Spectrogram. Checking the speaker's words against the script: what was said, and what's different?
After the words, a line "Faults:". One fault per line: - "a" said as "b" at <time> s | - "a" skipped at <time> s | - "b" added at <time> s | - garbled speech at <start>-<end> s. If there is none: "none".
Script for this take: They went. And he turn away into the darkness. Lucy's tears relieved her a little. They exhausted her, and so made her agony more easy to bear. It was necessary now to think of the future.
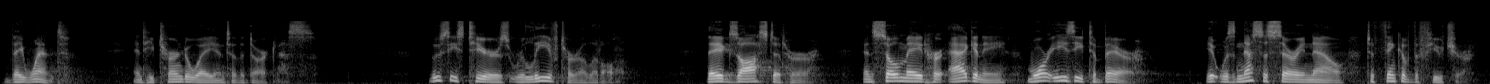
They went. And he turned away into the darkness. Lucy's tears relieved her a little. They exhausted her, and so made her agony more easy to bear. It was necessary now to think of the future.
Faults:
- "turn" said as "turned" at 1.6 s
